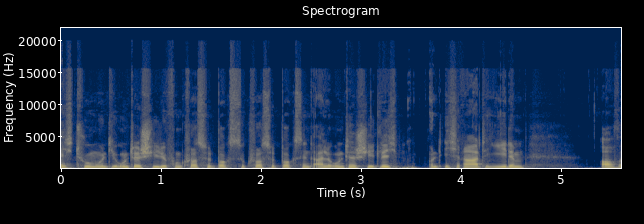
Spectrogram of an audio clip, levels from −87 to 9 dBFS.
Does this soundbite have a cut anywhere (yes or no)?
yes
